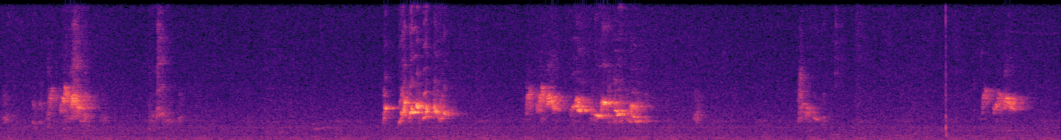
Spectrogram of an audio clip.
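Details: Red-whiskered bulbul giving fighting song: short bursts of bright, warbled whistled phrases separated by pauses of a second or more, over a steady low background hiss.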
